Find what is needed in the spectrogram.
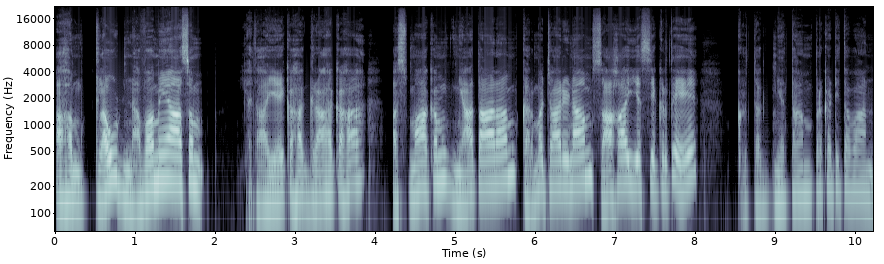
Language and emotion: Sanskrit, happy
